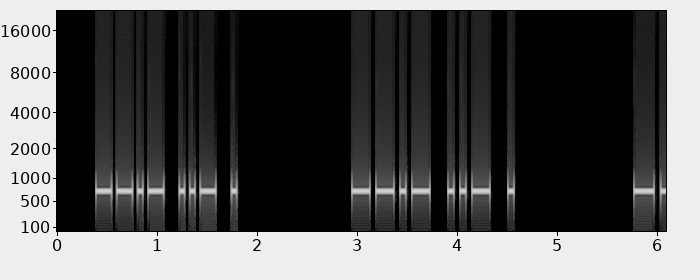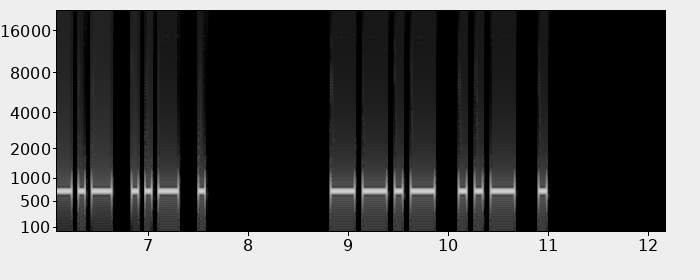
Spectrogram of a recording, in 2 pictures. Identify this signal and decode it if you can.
Morse code, heard as a keyed tone, about 20 wpm, 700 Hz. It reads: QUE QUE QUE QUE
